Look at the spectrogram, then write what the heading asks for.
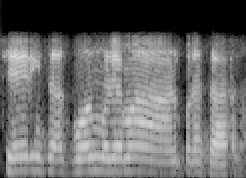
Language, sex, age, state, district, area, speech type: Tamil, female, 45-60, Tamil Nadu, Nagapattinam, rural, conversation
